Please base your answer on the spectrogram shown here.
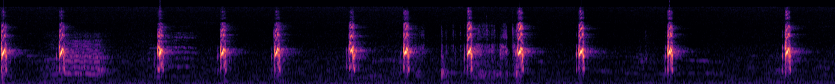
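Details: Calling female green junglefowl used as a lure for males: about a dozen crisp, short notes at irregular half-second to one-second gaps, with one drawn harmonic call near the start.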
